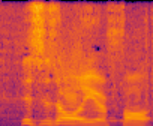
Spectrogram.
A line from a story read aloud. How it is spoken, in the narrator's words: he shouted angrily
